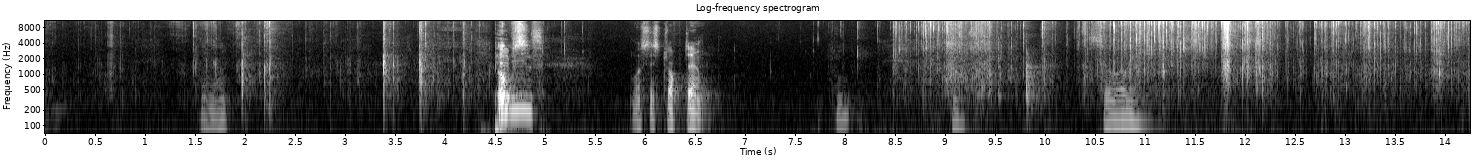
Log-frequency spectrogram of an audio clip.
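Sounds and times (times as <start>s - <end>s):
speech: 1.6s - 2.0s, 4.6s - 5.0s, 5.9s - 6.7s, 7.9s - 8.2s, 9.0s - 9.3s, 10.6s - 11.1s
brief vocal sounds: 4.4s - 5.0s
plastic biscuit packet crinkling and tearing open: 8.4s - 14.2s.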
